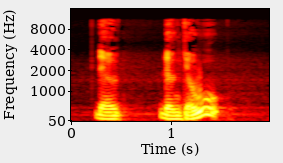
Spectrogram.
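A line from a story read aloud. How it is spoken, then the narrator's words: Frightened trembling. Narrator (Vietnamese): Người Phu Kiệu, Nhất Kiệu cũng nhìn thấy Trần Thực, tim đập thình thịch, run rẩy nói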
